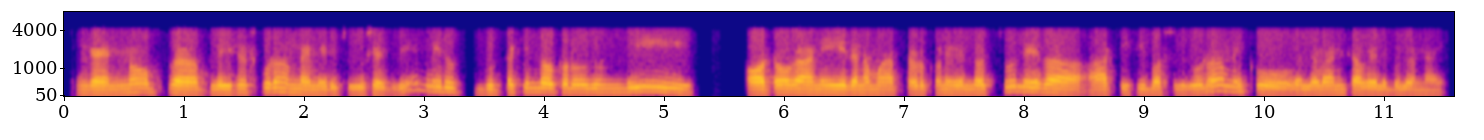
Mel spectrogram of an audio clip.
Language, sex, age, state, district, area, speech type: Telugu, male, 18-30, Telangana, Vikarabad, urban, conversation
